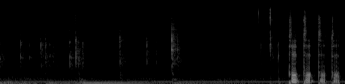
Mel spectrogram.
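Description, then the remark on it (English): Irregular keystrokes tapping on a computer keyboard, typed one-handed while holding a mug, sparse and unhurried at first, then a quicker, louder cluster of clicks near the end, over a faint steady low hum. “So I gotta like type in all of their, and I'm typing one-handed because I'm holding a mug for some weird reason.”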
